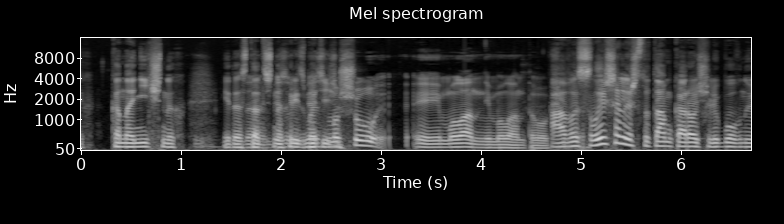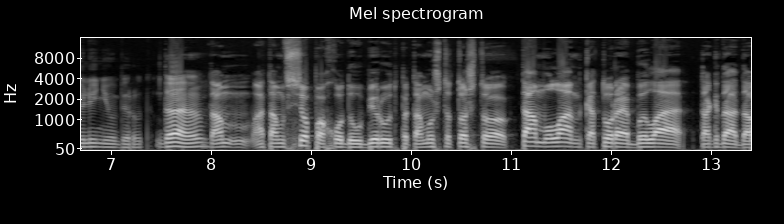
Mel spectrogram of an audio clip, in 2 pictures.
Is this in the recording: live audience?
no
